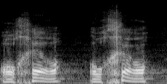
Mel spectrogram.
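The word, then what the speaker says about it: אוכל: that means food, and that's spelled with an aleph and a vav that gives us the o sound, and then we have the kaf that gives us the chaf sound, ochel, and then followed by the lamed.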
